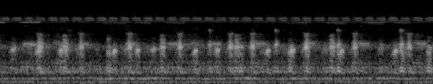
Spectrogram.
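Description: A frog chorus of quick, clicking-trilled notes repeats several times a second, many voices overlapping. A steady high hiss of insects or background noise runs underneath.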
